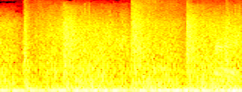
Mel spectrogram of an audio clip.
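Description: Fireballs blast in KingdomCraft, three loud, close booming bursts in quick succession over a dense, rumbling roar.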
